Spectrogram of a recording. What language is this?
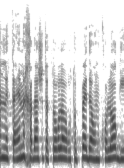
Hebrew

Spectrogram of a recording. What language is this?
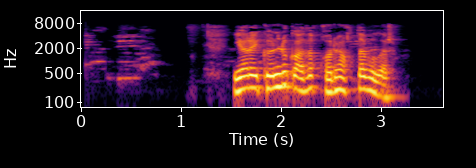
Bashkir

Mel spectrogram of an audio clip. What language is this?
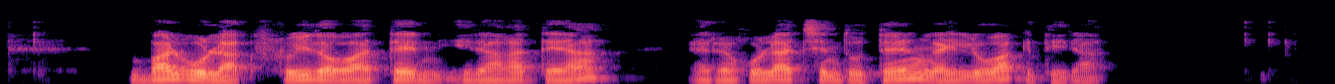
Basque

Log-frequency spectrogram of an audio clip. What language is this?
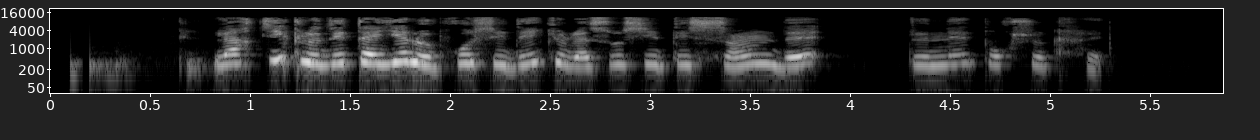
French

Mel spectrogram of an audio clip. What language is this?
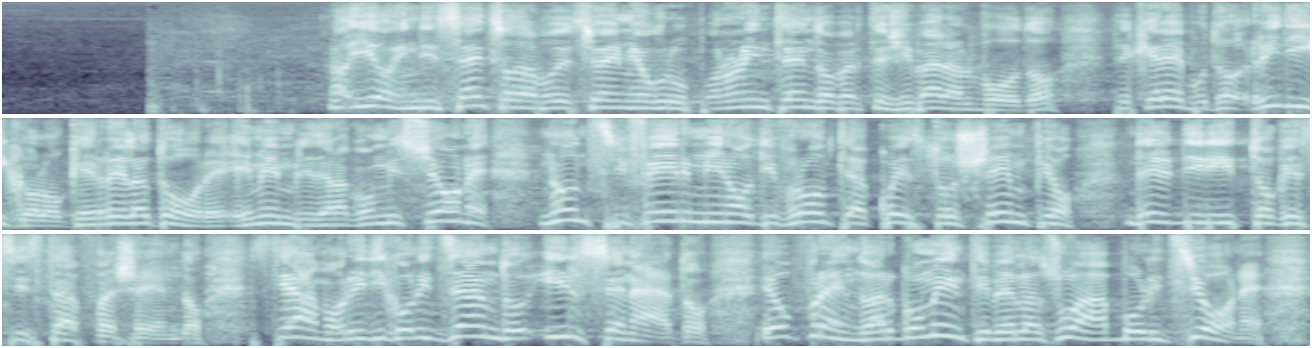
Italian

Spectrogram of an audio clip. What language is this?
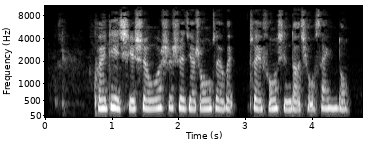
Chinese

